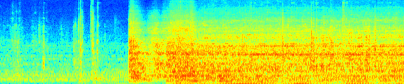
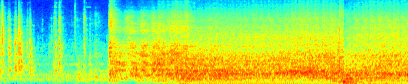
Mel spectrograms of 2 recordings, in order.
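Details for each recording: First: Citroën BX first start after cam belt change: engine catches and settles into fast idle with a thin squeal; the hydraulic pump belt is loose and slipping and needs tightening. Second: Citroën BX engine with accessory belts removed from hydraulic pump and generator to rule out water pump, idler or tensioner: starter churns, then steady even idle with the earlier grinding gone, suggesting the noise came from the generator drive; normal idle.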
